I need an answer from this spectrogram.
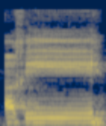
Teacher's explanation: من اخیہ، اس ہا کو ہم کر دیں گے ساکن، یہاں پر ہوگا وقف بالاسکان، لیکن یہاں پر مدہ عارض بھی پایا جا رہا ہے اس لیے ہم خا کو کھینچ رہے ہیں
